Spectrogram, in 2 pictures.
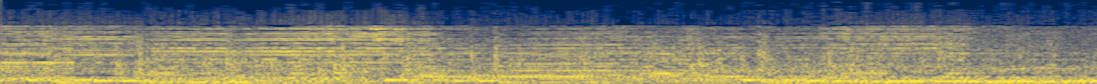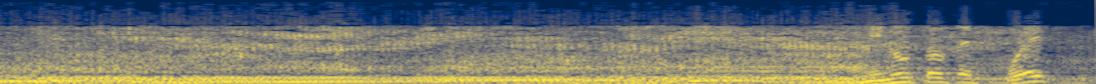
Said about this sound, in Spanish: Las recias y musculosas manos de Calimán se aferraban al volante de un veloz auto de carreras.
